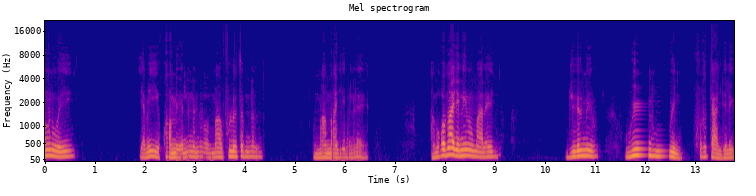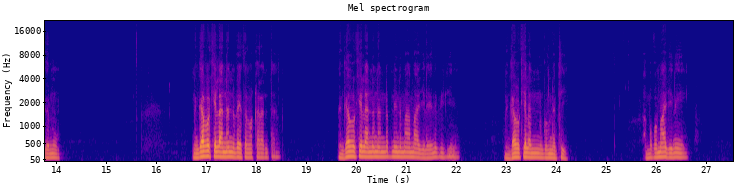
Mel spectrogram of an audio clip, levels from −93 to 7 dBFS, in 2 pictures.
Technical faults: repeated packet loss (robotic sound); short stall from a late packet; call audio freeze; jitter buffer speed-up

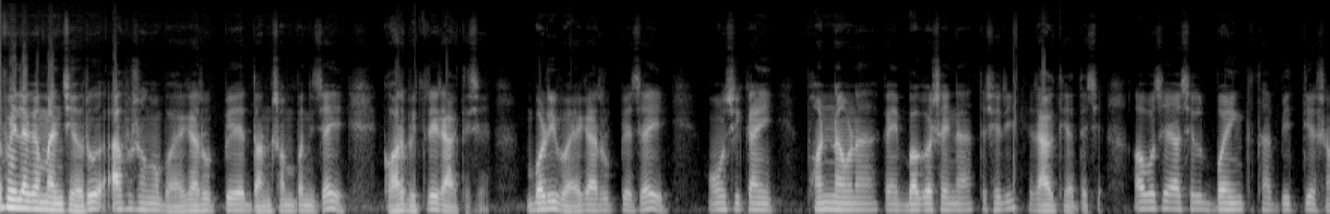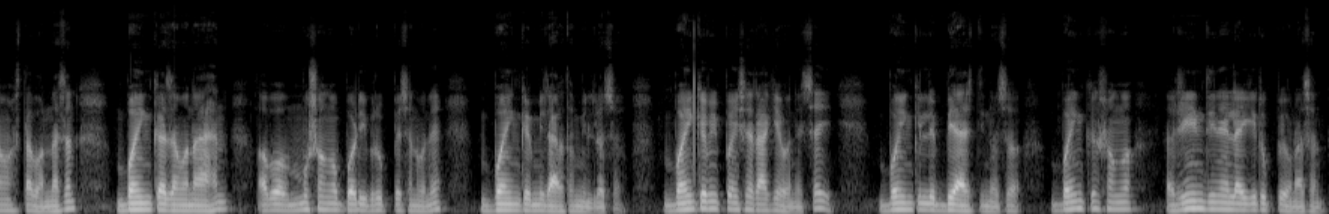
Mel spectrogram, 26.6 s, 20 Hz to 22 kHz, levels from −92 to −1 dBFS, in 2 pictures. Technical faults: microphone overload; microphone volume stepped down

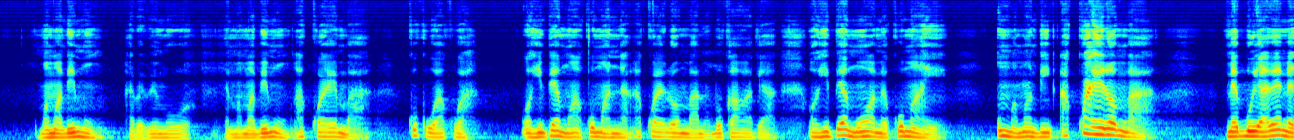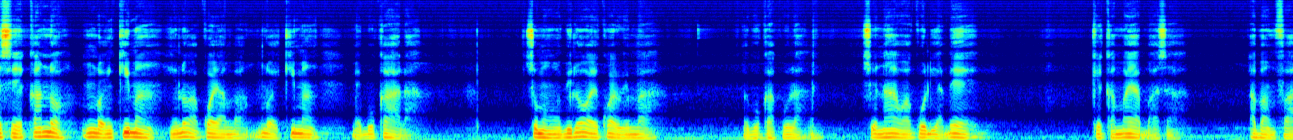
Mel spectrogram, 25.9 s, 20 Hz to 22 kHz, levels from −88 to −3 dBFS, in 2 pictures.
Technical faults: channel delay (comb filtering)

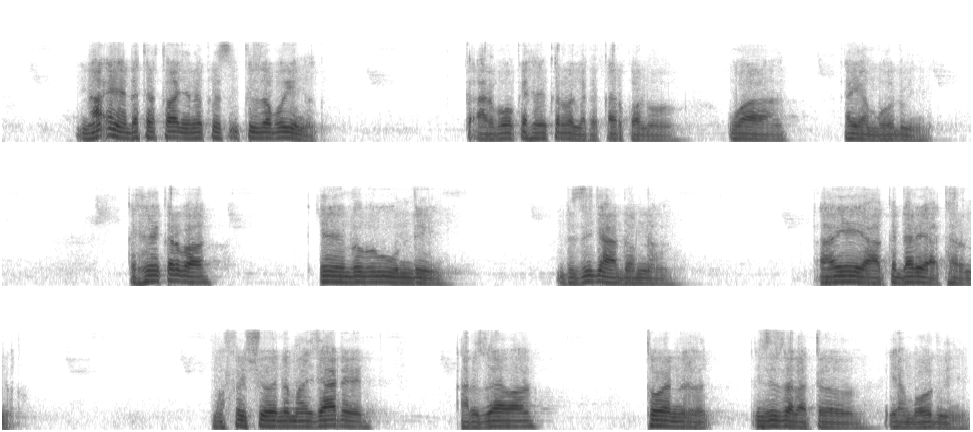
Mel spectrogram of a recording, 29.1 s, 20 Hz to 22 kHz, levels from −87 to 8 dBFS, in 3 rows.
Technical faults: Speex codec

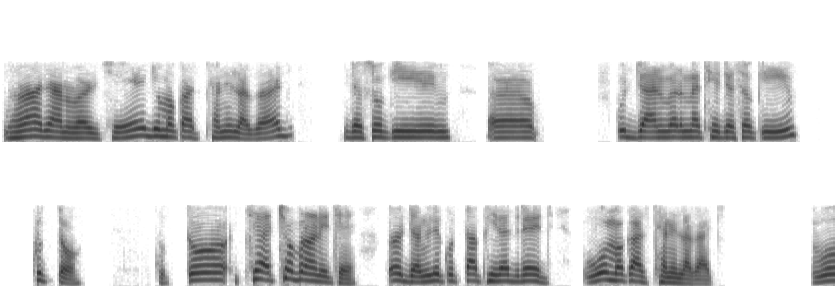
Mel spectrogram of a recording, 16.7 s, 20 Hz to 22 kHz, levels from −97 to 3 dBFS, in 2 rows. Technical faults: AMR narrowband mobile codec

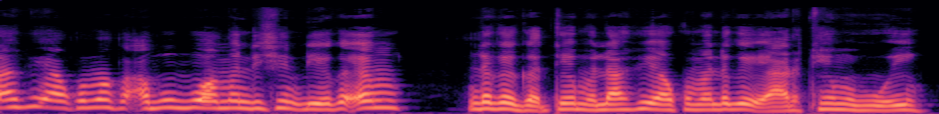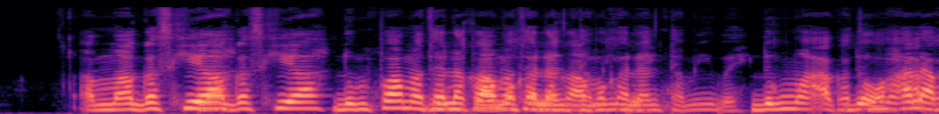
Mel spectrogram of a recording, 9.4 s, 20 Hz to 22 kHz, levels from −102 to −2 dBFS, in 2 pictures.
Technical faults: doubled audio track

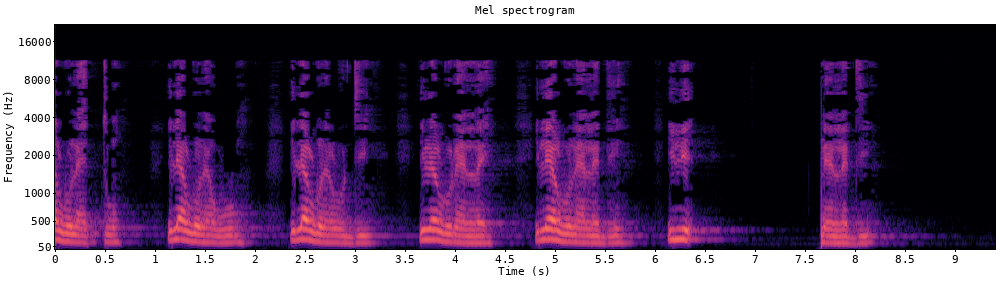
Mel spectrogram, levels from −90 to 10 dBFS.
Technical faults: low-bitrate audio saved at a high bitrate

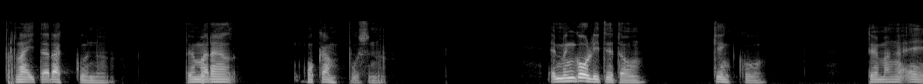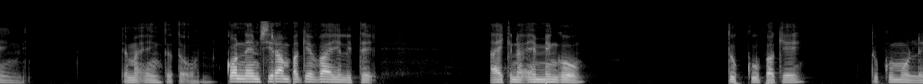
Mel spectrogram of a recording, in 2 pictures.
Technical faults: concealed Bluetooth headset packet loss

